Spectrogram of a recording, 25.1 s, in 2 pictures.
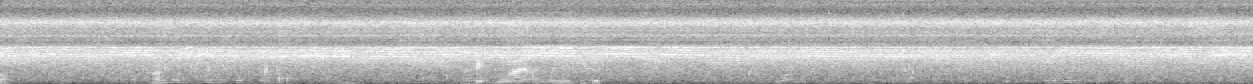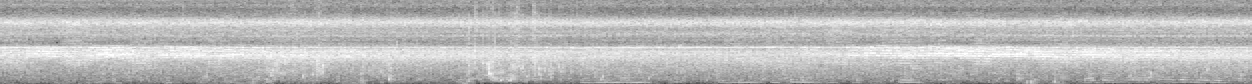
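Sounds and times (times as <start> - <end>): river flowing over stones: 6.3 - 25.0
hands splashing in water: 17.1 - 18.2.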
